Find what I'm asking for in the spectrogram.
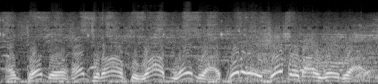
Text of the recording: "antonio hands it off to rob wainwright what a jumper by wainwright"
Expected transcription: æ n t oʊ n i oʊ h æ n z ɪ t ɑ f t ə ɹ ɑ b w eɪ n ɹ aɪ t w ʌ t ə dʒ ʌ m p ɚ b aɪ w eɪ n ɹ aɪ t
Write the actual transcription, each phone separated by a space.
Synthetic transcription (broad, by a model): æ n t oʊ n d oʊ h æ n s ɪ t ɑ f t ə ɹ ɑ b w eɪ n ɹ aɪ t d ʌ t ə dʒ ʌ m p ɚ b aɪ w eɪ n ɹ aɪ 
